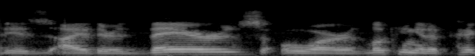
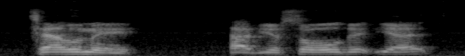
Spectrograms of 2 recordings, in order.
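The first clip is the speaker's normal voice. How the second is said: smug merchant voice, higher; 4 semitones higher than usual. Voicing a shopkeeper in a pawn shop questioning a customer: smug shopkeeper voice. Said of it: "the shit-eating grin on this smug shopkeeper".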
